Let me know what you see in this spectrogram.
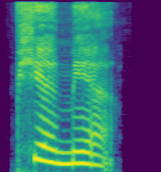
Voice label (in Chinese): "片面", Chinese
